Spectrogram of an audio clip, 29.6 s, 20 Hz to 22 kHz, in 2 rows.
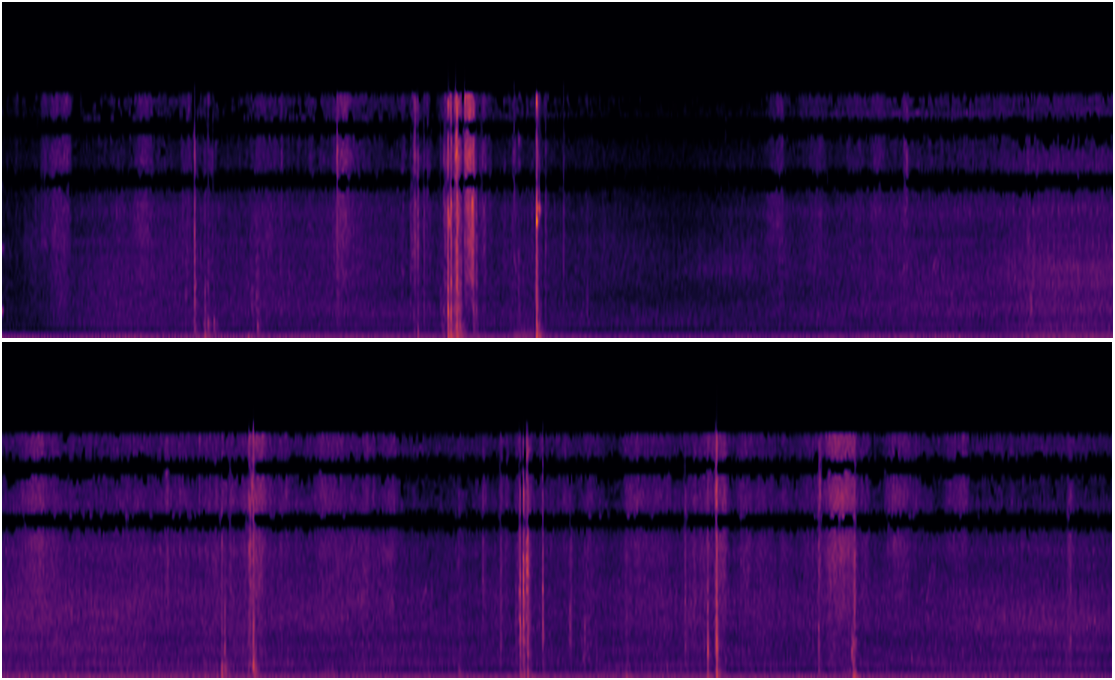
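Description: The small 660 cc four-cylinder turbo engine of a 1995 Mitsubishi Pajero Mini idling steadily, with a handful of sharp clunks and knocks over it, the loudest about six seconds in.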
